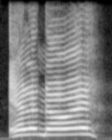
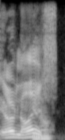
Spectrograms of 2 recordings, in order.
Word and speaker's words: Illinois: Get a kick out of when people pronounce the S in it. The Illinois Illinois over there in Illinois.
